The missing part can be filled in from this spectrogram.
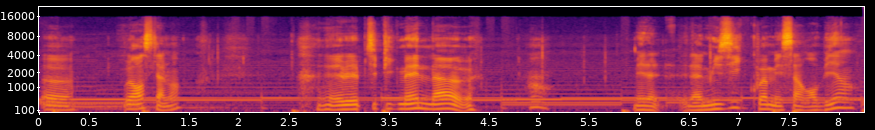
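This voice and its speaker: A man's voice: mid-range voice, measured pace, pauses often. A young man hosting a casual game video, chatting to viewers with frequent giggles. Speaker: gaming video host. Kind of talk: casual let's-play commentary. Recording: game music playing behind.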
